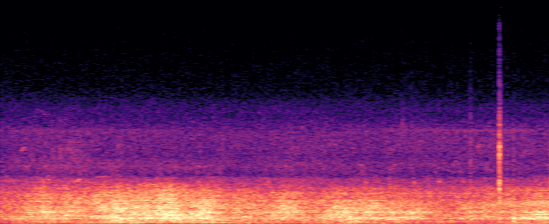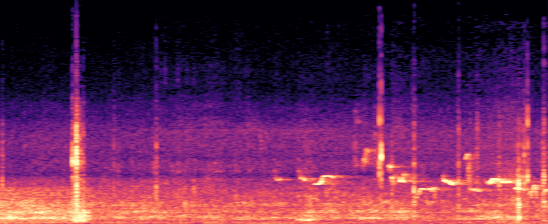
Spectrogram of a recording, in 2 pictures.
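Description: Steady outdoor background rumble with a faint low hum, broken by a sharp click about six seconds in. Short bird chirps come in near the end.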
